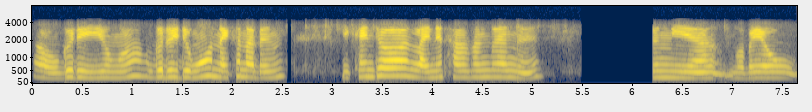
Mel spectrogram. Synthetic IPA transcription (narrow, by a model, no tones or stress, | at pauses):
awɡɯdɯjjuŋɔɡɯdɯjduŋɔnajkʰanadɯŋ | ikʰajntʰɔlajnɯtʰaɦaŋɾaŋɯ | d̥ɯŋnijamabajaw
